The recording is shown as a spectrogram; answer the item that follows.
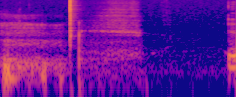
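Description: A single sharp mouth click about two-thirds of a second in, followed by a short, faint breath between spoken phrases, then dead silence where the voice track is cut.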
